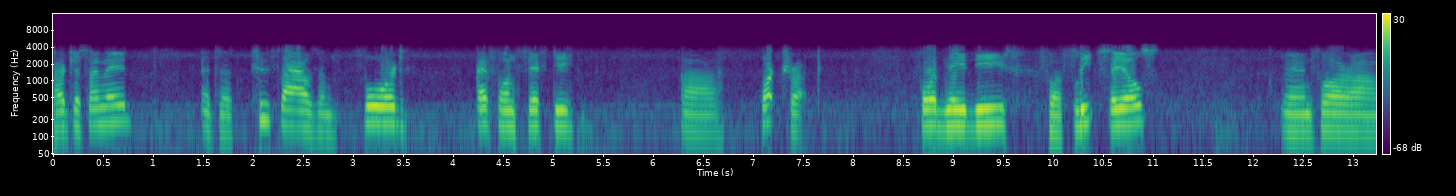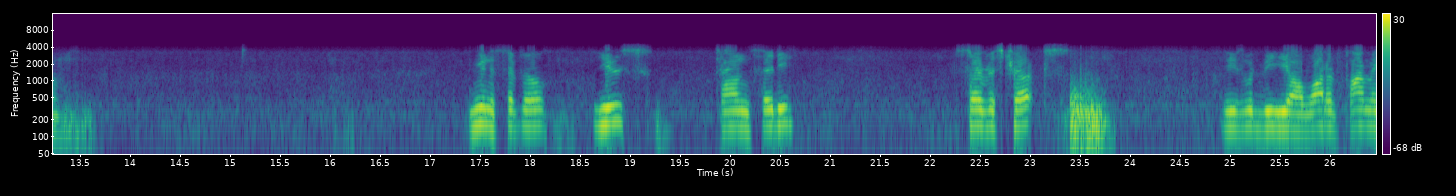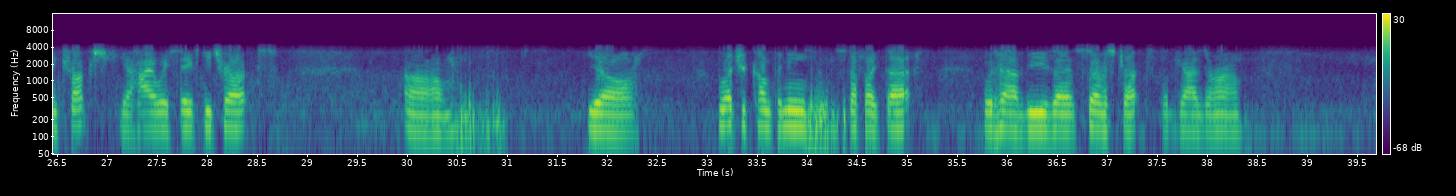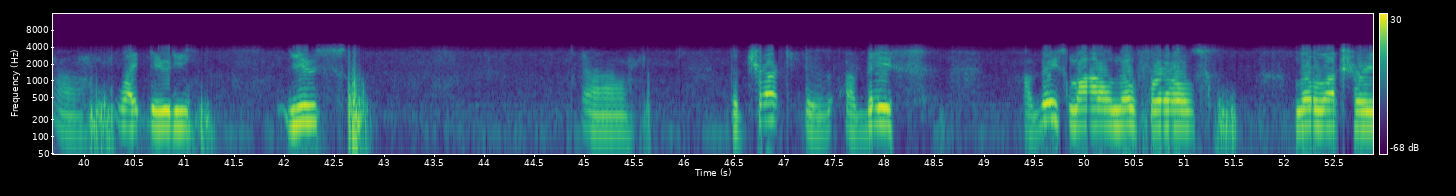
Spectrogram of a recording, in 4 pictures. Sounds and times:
Speech: 0:00.0 - 0:00.9, 0:01.5 - 0:03.6, 0:04.2 - 0:05.3, 0:06.2 - 0:07.6, 0:08.6 - 0:11.1, 0:12.2 - 0:13.6, 0:17.4 - 0:20.7, 0:22.2 - 0:23.5, 0:24.9 - 0:28.8, 0:30.0 - 0:31.0, 0:31.8 - 0:32.4, 0:33.1 - 0:35.2, 0:35.8 - 0:38.4, 0:39.7 - 0:41.3, 0:41.9 - 0:42.8, 0:44.9 - 0:45.7, 0:46.4 - 0:48.6, 0:49.4 - 0:52.8.

